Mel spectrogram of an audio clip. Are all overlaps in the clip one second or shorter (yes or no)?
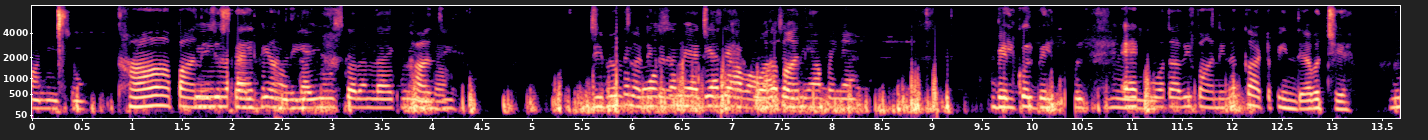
no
